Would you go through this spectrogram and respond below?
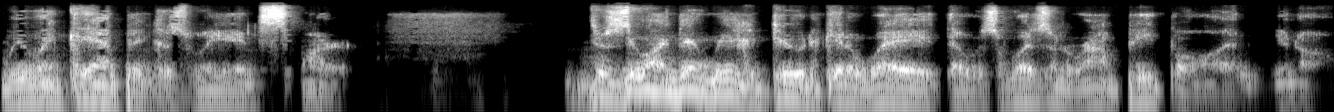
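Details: Tracheoesophageal speech through a voice prosthesis in a man after total laryngectomy for cancer.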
